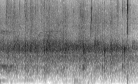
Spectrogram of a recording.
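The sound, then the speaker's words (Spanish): A church audience applauding steadily at a service, a dense wash of many hands clapping at once with scattered sharper claps, sustained and fairly loud throughout with no one speaking. “Dale un fuerte aplauso.”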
